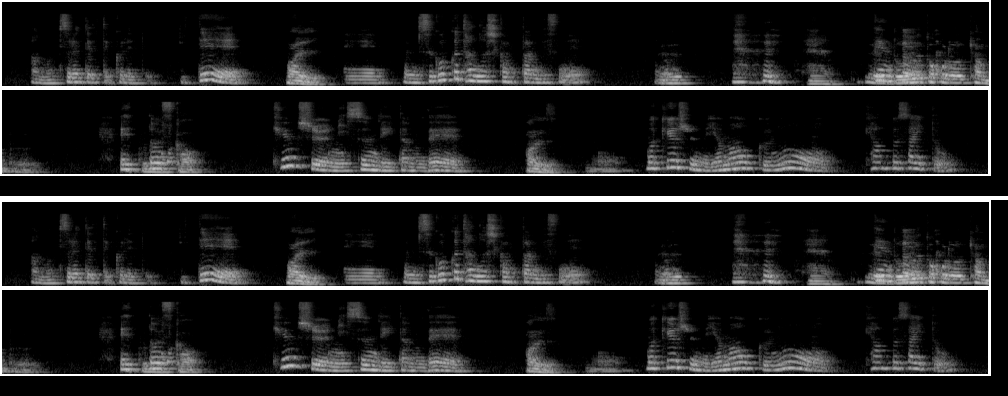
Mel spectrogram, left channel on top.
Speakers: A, on the left; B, on the right.
A: あの、連れてってくれていて、
B: はい。
A: えーうんすごく楽しかったんですね。あの
B: え、
A: <laughs>、
B: はい。
A: テントを立てて、
B: え、どういうところキャンプ
A: えっと、
B: 行くんですか
A: 九州に住んでいたので、
B: はい。
A: あのまあ、九州の山奥のキャンプサイト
